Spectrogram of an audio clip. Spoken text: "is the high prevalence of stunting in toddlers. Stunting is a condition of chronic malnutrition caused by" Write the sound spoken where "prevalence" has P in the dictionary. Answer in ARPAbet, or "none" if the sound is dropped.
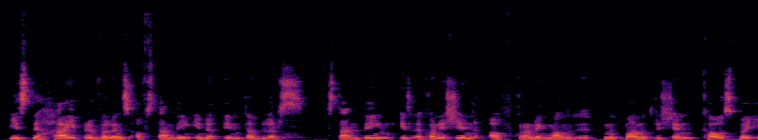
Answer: P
